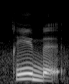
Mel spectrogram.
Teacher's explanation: Qib qalqalah kubro karena ada huruf qalqalah yang sukunnya karena berhenti, yaitu huruf ba ya. Ba tadinya kan dhammah, karena berhenti disukunkan. Jadilah dia pantulannya lebih besar, lebih berkumandang.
